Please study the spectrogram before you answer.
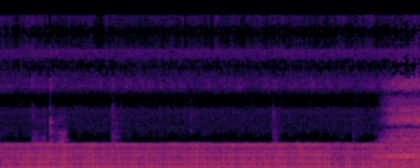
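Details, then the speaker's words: Steady buzzing hum under hiss in ham radio receiver audio with a very short antenna connected directly to the radio; interference from an Astron switching power supply, whose adjustment control probably shifts the switching frequency and moves the noise lines. "so probably this control adjusts the switching frequency and thus you can kind of move things around"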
